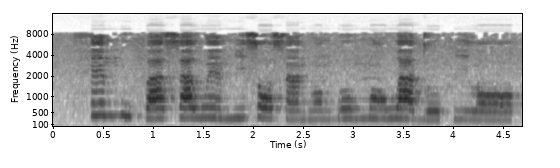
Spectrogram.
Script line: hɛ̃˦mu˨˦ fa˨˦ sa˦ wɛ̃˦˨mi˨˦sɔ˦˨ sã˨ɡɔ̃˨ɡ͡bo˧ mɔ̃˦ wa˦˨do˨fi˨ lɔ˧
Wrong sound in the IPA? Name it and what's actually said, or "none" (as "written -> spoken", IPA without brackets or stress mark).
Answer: u˨˦ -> u˦˨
